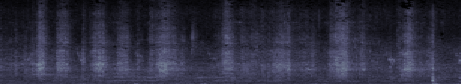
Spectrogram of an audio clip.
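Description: A basketball thuds on a trampoline.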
